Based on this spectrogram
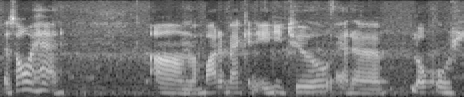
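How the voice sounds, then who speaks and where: A man keeps a moderate pace and ordinary pitch variation while noticeable background noise runs underneath. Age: 60s. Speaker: vintage bike collector. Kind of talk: casual show-and-tell video. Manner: halting, many fillers.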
